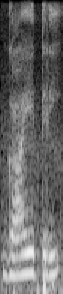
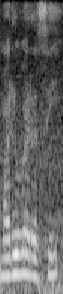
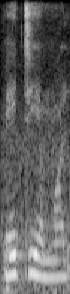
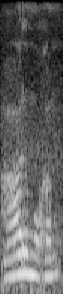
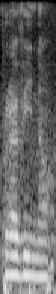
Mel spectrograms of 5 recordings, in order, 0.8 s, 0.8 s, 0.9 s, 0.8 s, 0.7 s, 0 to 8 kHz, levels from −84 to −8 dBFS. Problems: constant background noise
